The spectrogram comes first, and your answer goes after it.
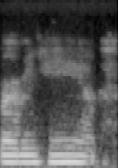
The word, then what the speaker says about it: Birmingham: friend who lives in birmingham says iran how do you say it birmingham birmingham that's wrong yeah that's wrong well excuse me it's birmingham well my friend told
